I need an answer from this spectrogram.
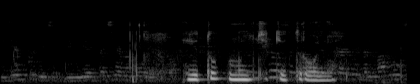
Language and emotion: Russian, sad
